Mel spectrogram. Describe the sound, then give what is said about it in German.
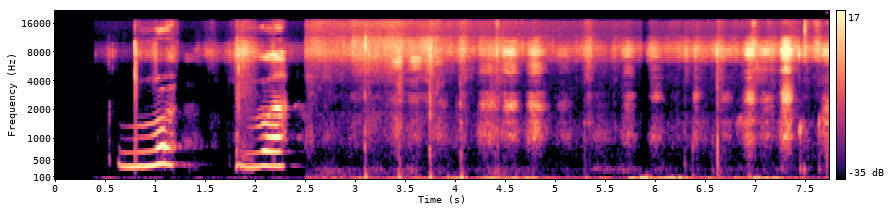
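A child imitates a dog with two short, high-pitched yapping barks, followed by steady rustling and shuffling noise. “bist du ein Hund?”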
